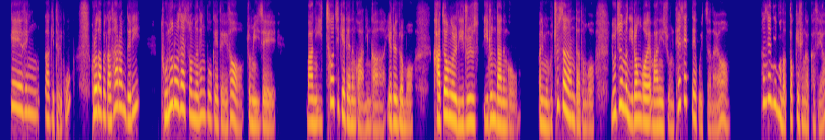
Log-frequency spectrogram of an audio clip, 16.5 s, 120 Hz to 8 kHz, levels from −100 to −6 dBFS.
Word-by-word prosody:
쉽게 320 -4 -1
생각이 255 -5 -5
들고 340 - -10 0.4
그러다 275 +1 +7
보니까 235 -4 0
사람들이 315 -1 +1 0.4
돈으로 335 +8 +4
살 310 -2 +3
수 275 - -6
없는 230 -1 -1
행복에 230 -5 -4
대해서 195 +4 -3
좀 210 -3 -3
이제 185 0 -5 0.6
많이 205 -1 +2
잊혀지게 325 - 0
되는 200 -3 -1
거 185 - -5
아닌가. 170 -1 -9
예를 210 -1 +2
들어 190 -1 -1
뭐 180 - -9 0.4
가정을 220 -2 +6
이룰 205 +2 +1
수 - - -17
이룬다는 210 -4 +2
거 - - -11 0.4
아니면 190 -3 -1
뭐 185 - -9
출산한다는 245 - +2
거. - - -9 0.4
요즘은 290 0 +3
이런 225 +1 +2
거에 210 -1 +5
많이 185 -1 0
좀 180 0 -11
퇴색되고 355 - -1
있잖아요. 205 +2 -9 0.7
선생님은 370 - +1
어떻게 215 +2 -4
생각하세요? 190 0 -10
220 Hz, 365 characters per minute, -24 LUFS, 200-280 Hz, 0.7 s, 그러다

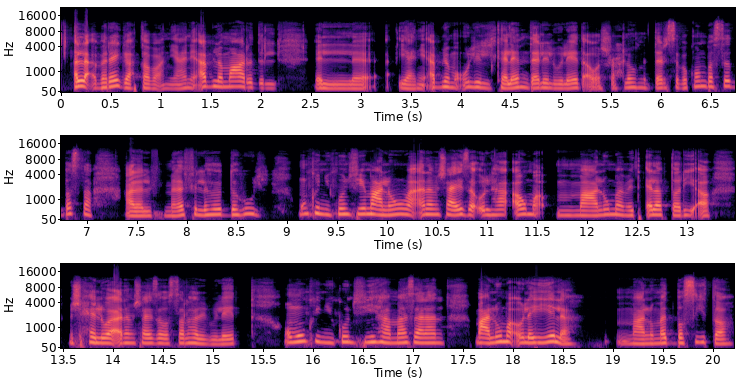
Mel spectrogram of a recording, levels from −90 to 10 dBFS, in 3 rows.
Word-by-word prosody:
آه، - - +11
لأ 230 - +7
باراجع 185 +2 +2
طبعًا. 160 -3 -2
يعني 150 +3 -5
قبل 215 0 +3
ما 210 +1 0
أعرض 205 -5 +2
ال 160 -2 -8 0.4
ال 150 -1 -2 0.3
يعني 150 -2 -4
قبل 190 +2 0
ما 180 - -6
أقول 200 +2 -5
الكلام 170 +1 0
ده 170 - +2
للولاد 170 -1 -2
أو - - -2
أشرح - - -8
لهم 185 -1 -4
الدرس، 170 0 -3
باكون 215 +7 -6
بصّيت 225 +1 -2
بَصّة 230 +1 -3 0.3
على 175 0 +4
الف 175 0 -5
ملف 185 +5 -1
اللي 205 -1 -1
هو 220 - 0
إدّاه 215 +3 -3
لي، 200 - -14 0.4
ممكن 255 -1 -2
يكون 235 +2 -1
في 235 +2 -1
معلومة 220 -1 +4
أنا 225 +2 +3
مش 225 -1 -2
عايزة 210 0 +4
أقولها 210 +2 -1
أو 225 +1 +4
م 220 -2 -1 0.2
معلومة 190 +3 +1
متقالة 200 +2 +1
بطريقة 195 -2 -1 0.3
مش - - +1
حلوة 205 -3 +5
أنا 205 - +1
مش 200 - -4
عايزة 195 0 +1
أوصّلها 195 +1 -1
للولاد 170 0 -2 0.5
وممكن 250 0 0
يكون 235 +3 -2
فيها 225 0 0
مثلًا 210 -1 +1 0.3
معلومة 230 +5 +5
قليّلة، 215 -2 +2 0.4
معلومات 180 +2 -1
بسيطة. 200 -4 +1
200 Hz, 175 wpm, -21 LUFS, 180-220 Hz, 0.5 s, آه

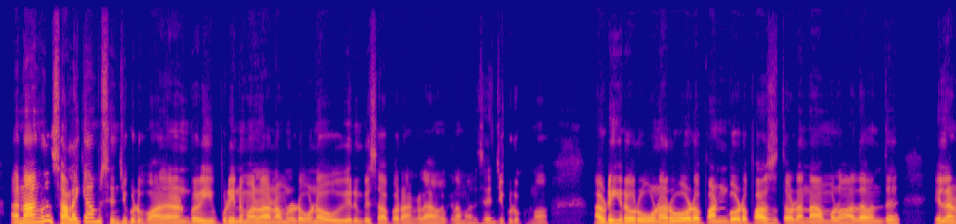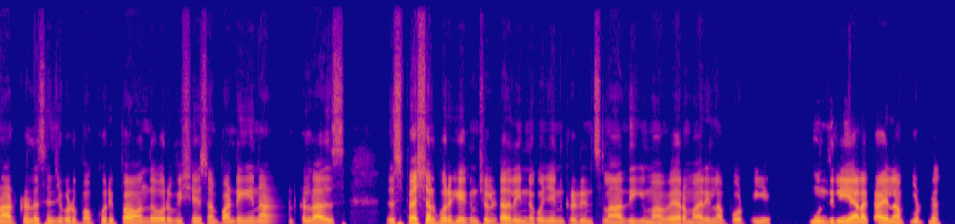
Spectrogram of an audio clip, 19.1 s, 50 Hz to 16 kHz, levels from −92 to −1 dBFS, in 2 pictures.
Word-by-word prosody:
அ - - +5
நாங்களும் 285 +6 +6
சளைக்காம 270 +8 +4
செஞ்சு 195 +5 -5
குடுப்போம். 110 -3 -1
"அந்த 115 +1 +1
நண்பர்களுக்கு 140 -4 -1
இப்டி 150 +5 -2
நம்பலான 125 -1 +2
நம்மளோட 120 0 -2
உணவு 140 +2 0 0.2
விரும்பி 140 +1 -4
சாப்பிடுறாங்களே! 110 -3 -3
அவங்களுக்கு 105 0 -7
நம்ம 100 -1 -11
அத 95 - -18
செஞ்சு 125 +5 -11
குடுக்கணும்." 105 -1 -13 0.5
அப்படீங்கிற 185 +2 +4
ஒரு 150 - +3
உணர்வோட, 170 -2 +4
பண்போட, 150 +1 +3
பாசத்தோட 140 +2 +2
நாமளும் 155 +4 0
அத 150 - +1
வந்து 180 +9 -4 0.5
எல்லா 160 +2 +3
நாட்கள்ல 165 +1 0
செஞ்சு 150 +2 -5
குடுப்போம். 155 +4 -4
குறிப்பா 175 +2 +1
வந்து 165 +2 -4
ஒரு 150 - -4
விசேஷம் 160 -1 -6
பண்டிகை 160 +2 -2
நாட்கள்ல, 140 +2 -3
அது 140 - 0
ஸ் - - -17 0.6
ஸ்பெஷல் 185 +4 +4
பொரி 170 -1 +2
கேக்குன்னு 150 -2 -2
சொல்லிட்டு 145 0 +1
அதில 135 0 0
இன்னும் 170 +2 -7
கொஞ்சம் 145 -2 -3
இன்கிரீடியன்ட்ஸ்லாம் 130 -2 -3
அதிகமா 125 -1 -5
வேற 120 +1 +1
மாரிலாம் 115 -2 -4
போட்டு 110 0 -6 0.5
முந்திரி, 155 0 0
ஏலக்காய்லாம் 130 -3 +3
போட்டு. 125 -1 -5
145 Hz, 165 wpm, -22 LUFS, 125-165 Hz, 0.6 s, நாங்களும்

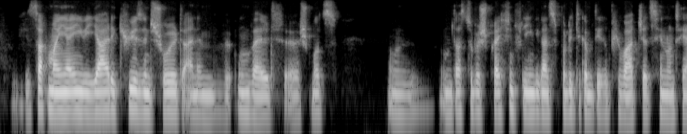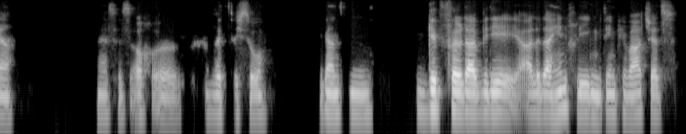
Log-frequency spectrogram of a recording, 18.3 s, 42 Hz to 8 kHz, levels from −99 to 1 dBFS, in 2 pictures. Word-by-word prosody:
w - - -17
sagt - - +1
man 110 -1 +5
ja 110 0 +5
irgendwie: 110 -1 +2
„Ja, 110 0 +5
die 110 -1 -2
Kühe 115 -2 0
sind 105 -2 0
Schuld 110 0 0
an 100 - -2
'nem 100 0 -6
w 95 - -9
Umwelt 100 -3 -3
äh, 95 - -7
Schmutz“. - - -8 0.6
Und 100 +2 -10 0.2
um 105 - -7
das 105 0 -4
zu 110 - -7
besprechen, 105 +1 -3
fliegen 105 -1 -1
die 105 - -4
ganzen 105 -1 -2
Politiker 105 -1 -3
mit 95 0 -5
ihren 100 -1 -6
Privatjets 100 0 -2
hin 100 - -3
und 95 0 -7
her. 95 -1 -2 1.1
Ja, 100 0 -6
es 95 - -16
ist 95 +1 -12
auch, - - -5
äh, - - -5 0.3
witzig 100 -1 -6
so. 95 0 -3 0.7
Die - - -11
ganzen 100 -1 -1 0.6
Gipfel 110 0 +6
da, 105 -1 +8
wie 105 - +1
die 110 -1 +2
alle 105 0 0
da 105 -1 +5
hinfliegen, 105 -2 0
mit 95 - -7
den 100 -1 -2
Privatjets. 100 0 -2
105 Hz, 165 wpm, -24 LUFS, 100-105 Hz, 1.1 s, da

